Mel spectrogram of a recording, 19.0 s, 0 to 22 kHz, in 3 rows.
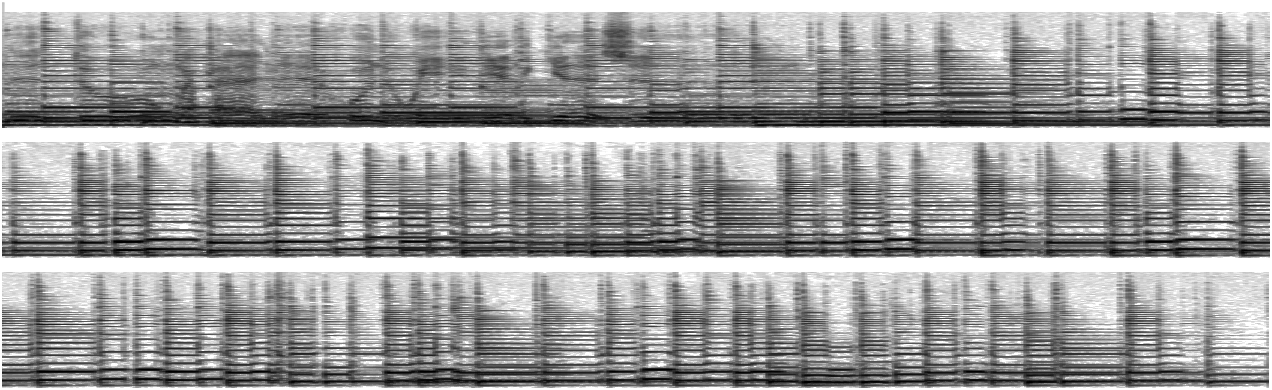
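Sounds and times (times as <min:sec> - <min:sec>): acoustic guitar picking: 0:00.0 - 0:19.0.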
